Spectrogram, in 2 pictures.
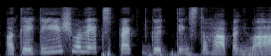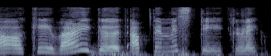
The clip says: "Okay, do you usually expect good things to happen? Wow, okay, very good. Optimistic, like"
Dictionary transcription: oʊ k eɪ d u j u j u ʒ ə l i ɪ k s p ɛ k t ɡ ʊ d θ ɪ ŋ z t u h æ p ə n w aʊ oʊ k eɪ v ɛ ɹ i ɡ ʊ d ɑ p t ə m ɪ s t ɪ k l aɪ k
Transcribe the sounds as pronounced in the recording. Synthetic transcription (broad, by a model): oʊ k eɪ d u j u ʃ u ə l i ɪ k s p ɛ k t ɡ ʊ d t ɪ ŋ s t u h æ p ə n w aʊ oʊ k eɪ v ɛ ɹ i ɡ ʊ d ɑ p t ə m ɪ s t ɪ k l aɪ k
